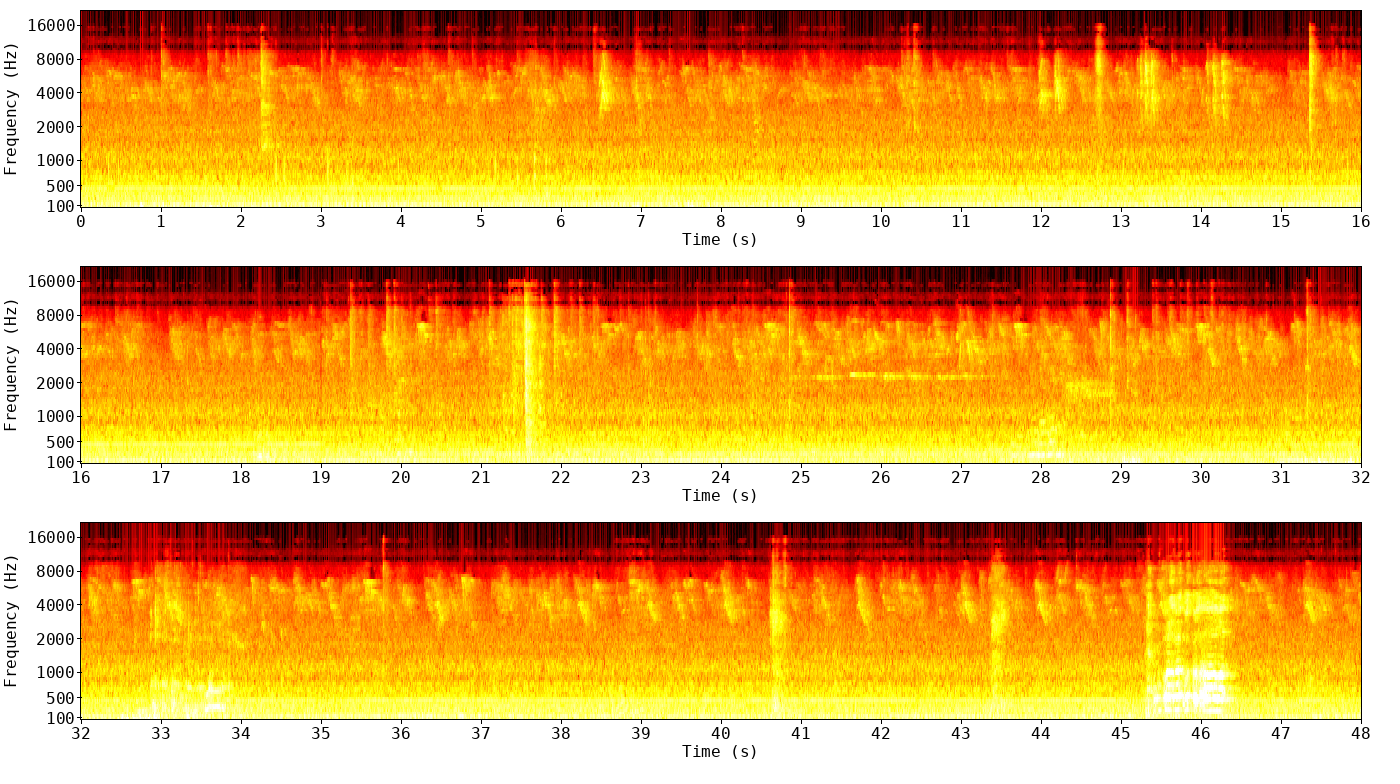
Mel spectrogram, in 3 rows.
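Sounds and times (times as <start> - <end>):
small birds chirping: 0.0 - 48.0
steady low hum: 0.0 - 48.0
loud bird call: 45.2 - 46.8.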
